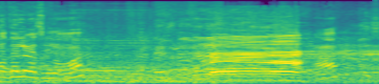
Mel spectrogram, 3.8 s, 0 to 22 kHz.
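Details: Small Sahiwal calf at a Faridpur livestock market, 17 March: one strong, nearly second-long harmonic bawl, steady in pitch and then dropping off, with softer lowing and crowd murmur before it.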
